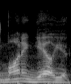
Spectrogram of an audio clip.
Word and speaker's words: Monongalia: back to something he originally said you you pronounce the name Monongalia correctly and I greatly appreciate that and the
